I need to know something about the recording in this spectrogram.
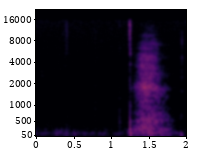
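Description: Near silence, with a faint intake of breath a little over a second in, before the narrator speaks again.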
